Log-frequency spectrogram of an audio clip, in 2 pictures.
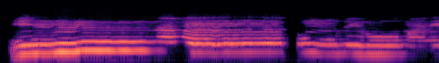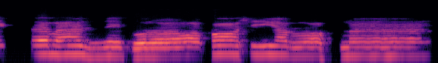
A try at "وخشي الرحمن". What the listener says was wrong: ওই ওয়াখামাদ নেই, ওয়াখাশিয়ার, ওয়াখাশিয়ার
